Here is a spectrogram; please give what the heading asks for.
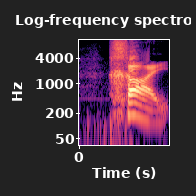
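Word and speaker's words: חי: Chai is correct. The patach yud is always pronounced I in Hebrew.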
